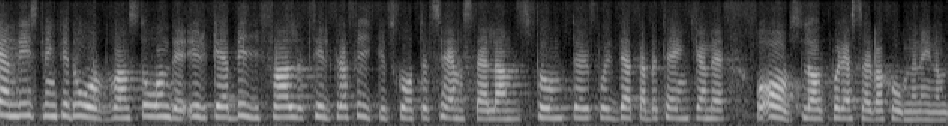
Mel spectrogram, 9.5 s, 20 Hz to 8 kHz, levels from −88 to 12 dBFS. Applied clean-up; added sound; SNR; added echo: neural separator model SepFormer DNS4.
